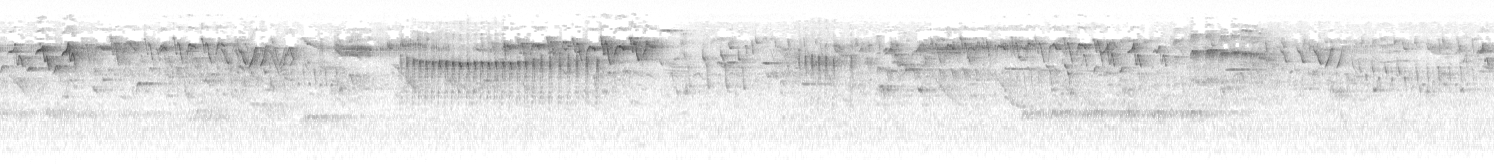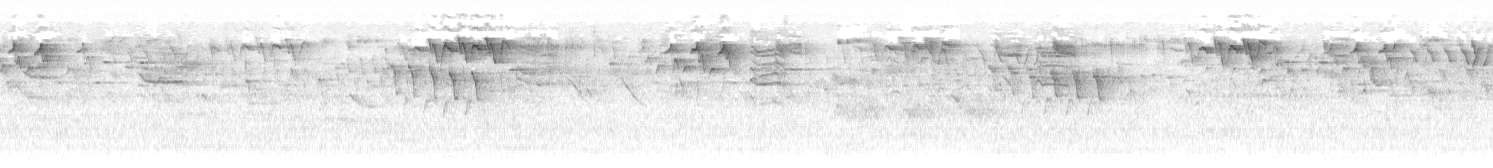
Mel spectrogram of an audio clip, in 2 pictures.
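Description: Birds chirping and singing, several overlapping calls with quick high trills that come and go, over a faint steady hiss.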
